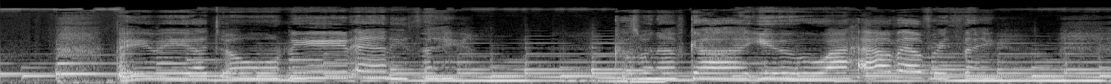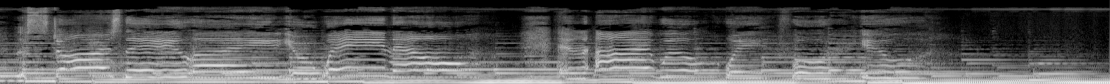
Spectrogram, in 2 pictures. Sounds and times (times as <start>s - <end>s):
Music: 0.0s - 22.2s.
